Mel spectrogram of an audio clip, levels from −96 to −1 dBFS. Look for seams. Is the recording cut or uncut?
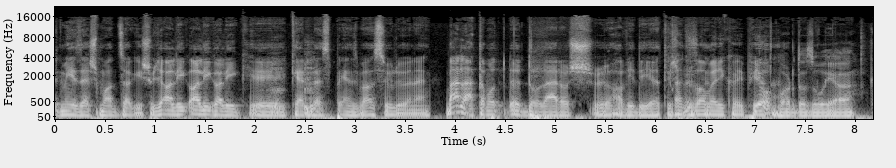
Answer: cut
